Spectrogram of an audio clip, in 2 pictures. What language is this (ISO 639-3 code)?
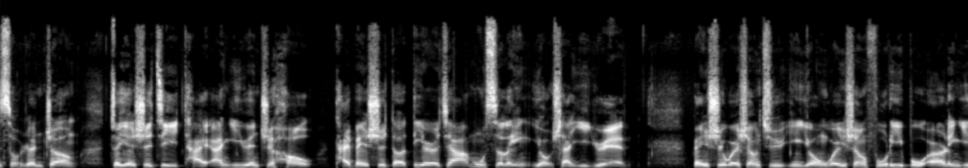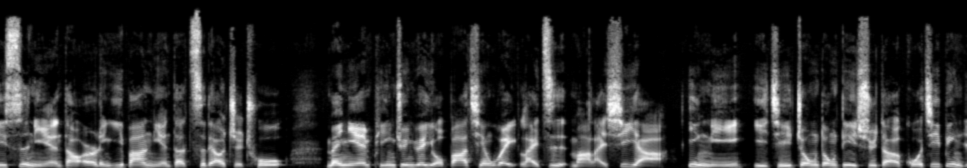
zho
